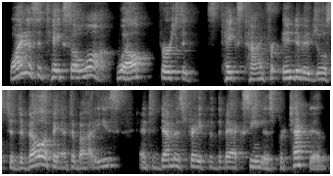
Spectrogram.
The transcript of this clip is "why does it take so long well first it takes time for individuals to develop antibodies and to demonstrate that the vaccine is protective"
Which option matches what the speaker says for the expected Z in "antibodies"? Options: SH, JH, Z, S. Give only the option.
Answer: Z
